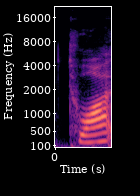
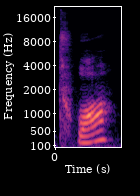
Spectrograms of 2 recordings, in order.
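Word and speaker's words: trois: TW is the same thing as well. Don't pronounce the S. And the O and the I here makes a W sound. So TW and cat don't pronounce the E.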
